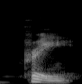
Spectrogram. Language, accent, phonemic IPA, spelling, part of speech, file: English, Australia, /ˈpɹi/, pre, preposition / noun / verb, En-au-pre.ogg
- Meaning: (preposition) Before (something significant); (noun) 1. Clipping of predrinks 2. Clipping of precum 3. Clipping of preparty 4. Clipping of prefect; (verb) Clipping of pre-drink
